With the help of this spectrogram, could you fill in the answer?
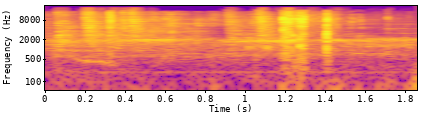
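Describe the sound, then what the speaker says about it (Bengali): A Pakistani Teddy pigeon coos softly at close range, with a few low, brief calls over a steady background hiss and faint rustling. "এই হচ্ছে ব্রাইডেল কবুতর।"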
